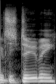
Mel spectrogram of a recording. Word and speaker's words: Stubbe: What kind of sparked this up was I was just thinking we're going to have how you pronounce? Is it Todd Stubbe? Yeah. Todd Stubbe. Stubbe.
